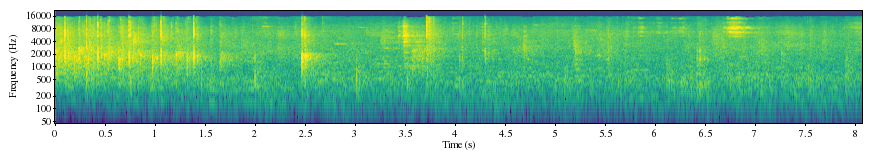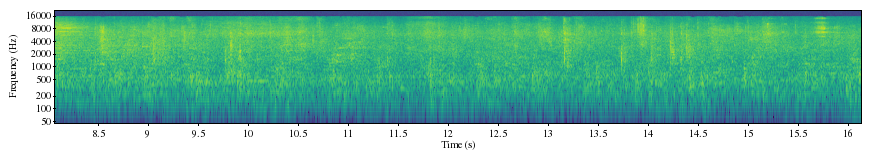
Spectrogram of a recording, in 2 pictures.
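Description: A large crowd murmurs and chatters throughout a big echoing hall.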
